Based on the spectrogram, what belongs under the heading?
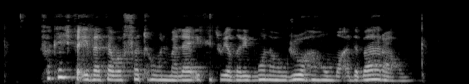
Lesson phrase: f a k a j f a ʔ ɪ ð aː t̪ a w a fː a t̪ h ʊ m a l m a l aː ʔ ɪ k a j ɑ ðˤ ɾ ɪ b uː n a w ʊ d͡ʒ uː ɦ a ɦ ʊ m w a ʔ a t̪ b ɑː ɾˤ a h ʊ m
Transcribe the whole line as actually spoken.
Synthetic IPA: f a k a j f a ʔ ɪ ð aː t̪ a w a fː a t̪ h ʊ m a l m a l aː ʔ ɪ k a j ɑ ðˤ ɾ ɪ b uː n a w ʊ d͡ʒ uː ɦ a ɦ ʊ m w a ʔ a d̪ b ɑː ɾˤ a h ʊ m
